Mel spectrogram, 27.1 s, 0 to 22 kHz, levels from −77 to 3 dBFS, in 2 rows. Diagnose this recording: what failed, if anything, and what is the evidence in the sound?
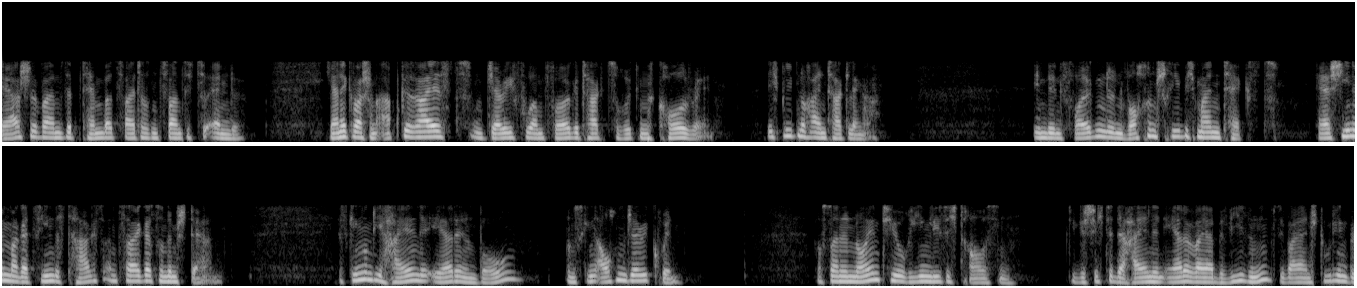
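iLBC codec, throughout: at the codec stage, nothing passes above 4 kHz, and the speech has a rough, synthetic edge that fits iLBC at about 15.2 kbps with 20 ms frames.

Lost iLBC frames, at 6.42–6.47 s, 9.12–9.16 s and 25.60–25.62 s: network packet loss left 40 ms, 40 ms and 20 ms gaps. The decoder filled each gap with a repeated, buzzy pitch cycle, and the sound recovers almost at once.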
